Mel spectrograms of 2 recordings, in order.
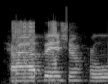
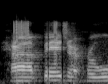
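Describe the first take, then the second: The two takes are said the same way.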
